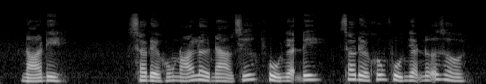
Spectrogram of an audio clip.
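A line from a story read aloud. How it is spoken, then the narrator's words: Frenzied roaring. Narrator (Vietnamese): Nam Cung Phong rít gào như nổi điên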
